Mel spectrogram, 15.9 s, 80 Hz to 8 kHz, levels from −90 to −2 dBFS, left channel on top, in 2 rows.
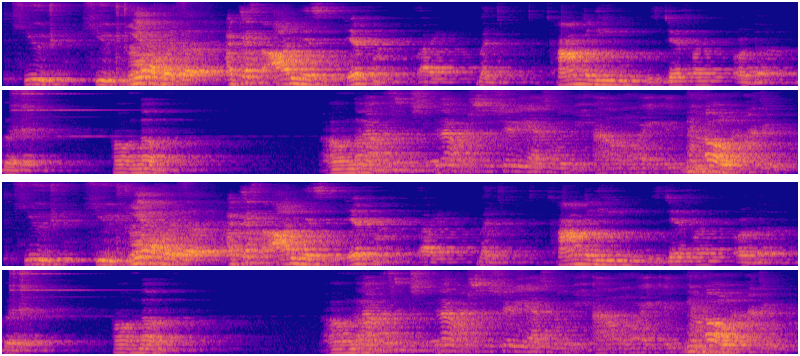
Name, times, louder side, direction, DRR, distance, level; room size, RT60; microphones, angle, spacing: voice 1, 0.1-1.7 2.3-2.6 14.8-15.0, equal, 60° left, -1 dB, 0.8 m, -33 dB
voice 2, 1.3-3.8 4.1-4.4 4.8-4.9 5.5-8.3 9.1-9.6 11.2-12.0 12.2-12.3 15.0-15.5, left 2 dB, 35° left, -2 dB, 0.3 m, -28 dB
sound 1, 8.0-10.4, right 6 dB, 60° right, 1.0 m, -40 dB
voice 3, 11.5-15.7, equal, 35° right, -5 dB, 0.9 m, -38 dB
4.5 x 2.5 x 4.1 m, 1.5 s
head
